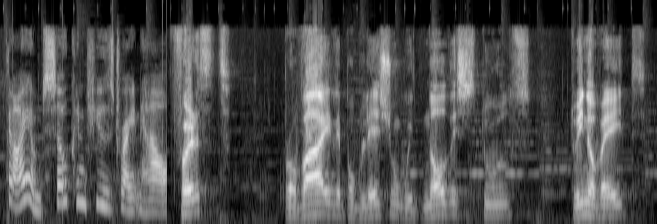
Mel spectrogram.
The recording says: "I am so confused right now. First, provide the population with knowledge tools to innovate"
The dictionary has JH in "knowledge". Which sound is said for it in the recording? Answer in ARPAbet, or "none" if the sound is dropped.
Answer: SH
